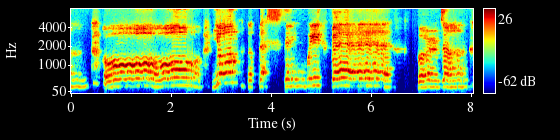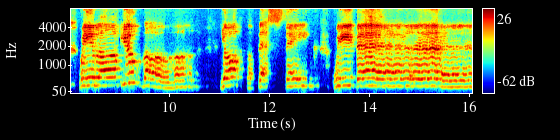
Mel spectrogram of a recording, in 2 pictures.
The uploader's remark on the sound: Our zoom streamed service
